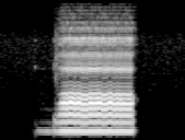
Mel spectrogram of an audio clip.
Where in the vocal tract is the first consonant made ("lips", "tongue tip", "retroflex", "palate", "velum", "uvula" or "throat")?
lips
